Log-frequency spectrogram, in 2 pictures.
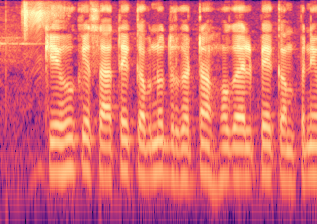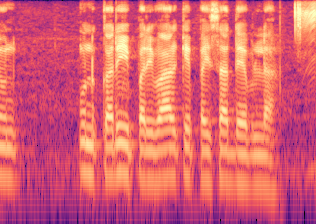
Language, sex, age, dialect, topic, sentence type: Bhojpuri, male, 25-30, Northern, banking, statement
